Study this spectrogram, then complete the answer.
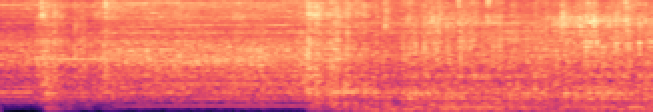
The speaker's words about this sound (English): Let's set the mixer a bit higher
